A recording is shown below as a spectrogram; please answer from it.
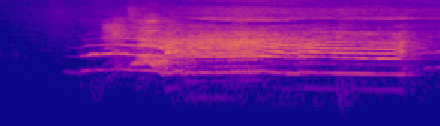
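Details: A Siberian Husky howls on hearing someone sneeze: one sustained, tonal, harmonic-rich howl of about two seconds that rises at the start and then holds steady, indoors.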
